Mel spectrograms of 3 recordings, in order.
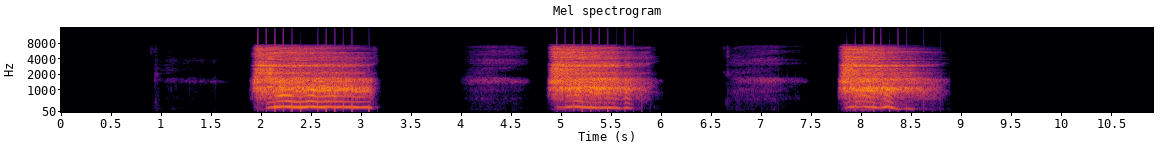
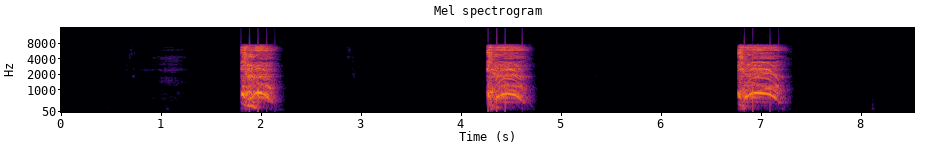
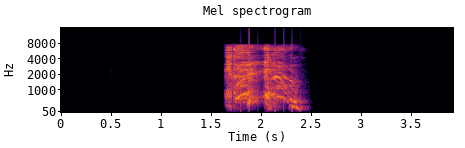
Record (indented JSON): {
  "exhalation_length": "10.9 s",
  "exhalation_amplitude": 32767,
  "exhalation_signal_mean_std_ratio": 0.43,
  "three_cough_length": "8.5 s",
  "three_cough_amplitude": 32273,
  "three_cough_signal_mean_std_ratio": 0.3,
  "cough_length": "3.9 s",
  "cough_amplitude": 31909,
  "cough_signal_mean_std_ratio": 0.33,
  "survey_phase": "beta (2021-08-13 to 2022-03-07)",
  "age": "45-64",
  "gender": "Female",
  "wearing_mask": "No",
  "symptom_runny_or_blocked_nose": true,
  "symptom_sore_throat": true,
  "symptom_headache": true,
  "symptom_other": true,
  "smoker_status": "Never smoked",
  "respiratory_condition_asthma": false,
  "respiratory_condition_other": false,
  "recruitment_source": "Test and Trace",
  "submission_delay": "2 days",
  "covid_test_result": "Positive",
  "covid_test_method": "ePCR"
}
